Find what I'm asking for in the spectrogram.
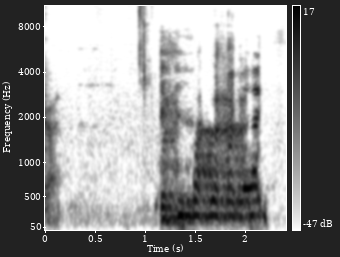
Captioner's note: laughter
